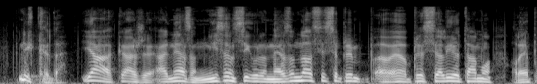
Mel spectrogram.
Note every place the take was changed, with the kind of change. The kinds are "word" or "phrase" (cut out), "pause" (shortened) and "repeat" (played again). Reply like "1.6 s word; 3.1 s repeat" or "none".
none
